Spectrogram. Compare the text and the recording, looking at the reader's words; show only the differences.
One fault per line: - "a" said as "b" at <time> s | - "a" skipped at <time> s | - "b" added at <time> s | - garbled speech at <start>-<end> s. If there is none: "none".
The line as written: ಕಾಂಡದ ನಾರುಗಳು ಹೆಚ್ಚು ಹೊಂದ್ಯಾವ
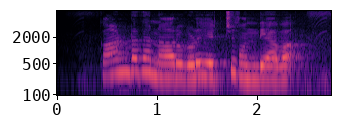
none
